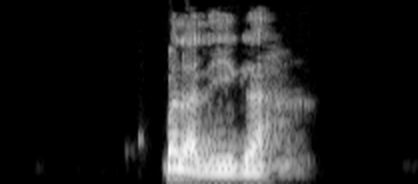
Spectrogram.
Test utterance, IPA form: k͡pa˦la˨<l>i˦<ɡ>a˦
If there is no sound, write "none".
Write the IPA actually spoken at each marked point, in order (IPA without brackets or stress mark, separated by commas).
l, ɡ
